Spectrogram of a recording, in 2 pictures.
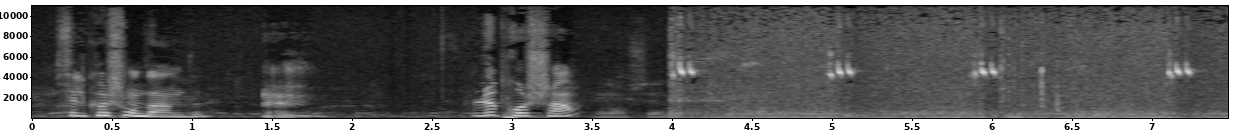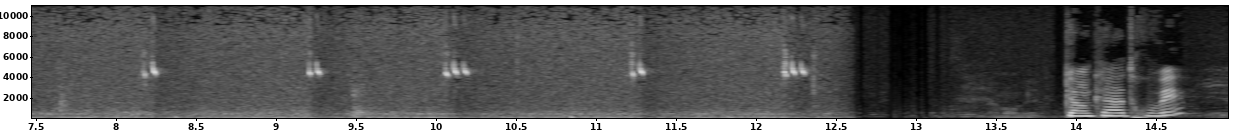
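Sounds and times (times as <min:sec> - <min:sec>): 
speech: 0:00.2 - 0:01.9, 0:02.8 - 0:04.4, 0:14.0 - 0:14.8
cricket chirping: 0:04.0 - 0:04.2, 0:05.0 - 0:05.2, 0:05.9 - 0:06.1, 0:07.1 - 0:07.3, 0:10.0 - 0:10.3, 0:12.2 - 0:12.4
steady low hum: 0:04.0 - 0:12.7.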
